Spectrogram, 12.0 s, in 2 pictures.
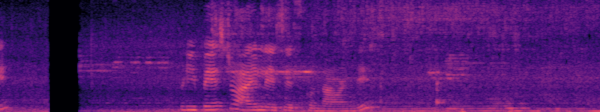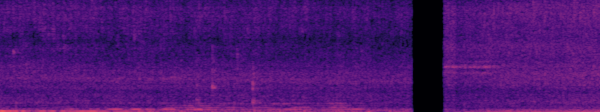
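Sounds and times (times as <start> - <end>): paste sizzling in hot oil: 2.6 - 12.0.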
